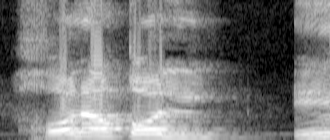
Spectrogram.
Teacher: انسان پہ اخفا کریں گے، سین کو ایک الف کے برابر کھینچ کے پڑھیں گے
